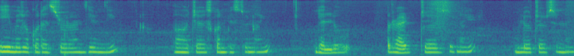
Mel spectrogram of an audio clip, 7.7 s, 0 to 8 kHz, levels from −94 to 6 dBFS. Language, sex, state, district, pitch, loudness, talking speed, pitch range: Telugu, female, Telangana, Karimnagar, 225 Hz, -19 LUFS, 125 wpm, 215-235 Hz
